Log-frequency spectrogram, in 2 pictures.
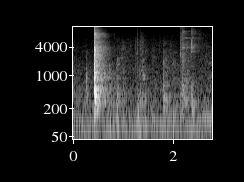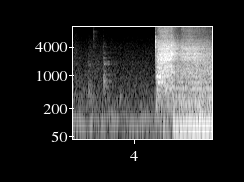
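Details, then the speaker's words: GY6 150cc scooter that would not start; after dead battery and stuck exhaust valve sorted, a few clicks then it starts promptly and idles evenly. "looks like uh this Scooter's problem was a a dead battery and uh exhaust valve had gotten hung up"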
